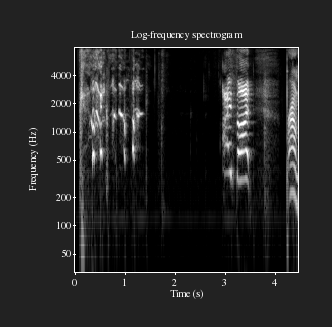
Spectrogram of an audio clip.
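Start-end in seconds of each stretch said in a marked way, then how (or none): 0.1-1.8 squeaky laugh through the words; high laughing what the fuck; laughing disbelief. Real, not acted. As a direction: crack up while saying it.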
